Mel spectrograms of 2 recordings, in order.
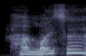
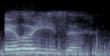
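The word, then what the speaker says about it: Heloísa: response to your comments do you pronounce your first name haloisa how do you say that it's eloise it's kind of true thank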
